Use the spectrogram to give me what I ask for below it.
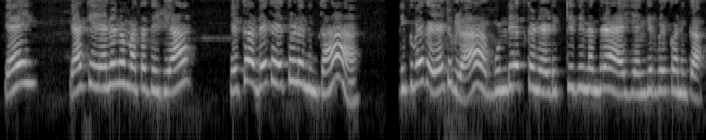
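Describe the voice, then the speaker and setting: A woman's voice: very high-pitched, fairly even intonation, fast talker. A woman playing a quarrelsome village woman in a family skit, speaking rural Chikkaballapur Kannada and scolding with taunts.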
